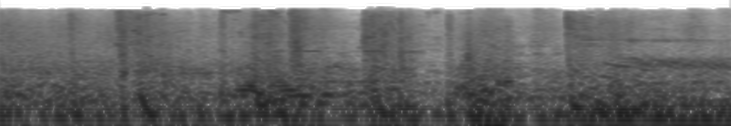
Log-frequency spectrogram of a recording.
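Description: Gunfire and magical blasts crack and boom in rapid bursts.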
